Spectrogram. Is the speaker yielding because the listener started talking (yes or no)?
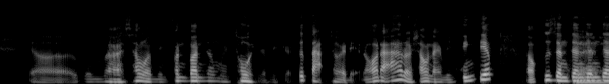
no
